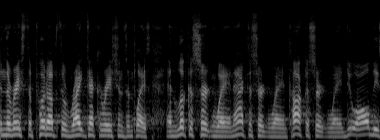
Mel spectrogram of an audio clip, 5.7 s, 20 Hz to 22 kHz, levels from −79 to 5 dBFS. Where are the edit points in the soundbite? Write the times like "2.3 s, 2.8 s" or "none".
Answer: 2.0 s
